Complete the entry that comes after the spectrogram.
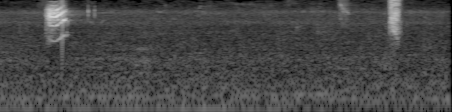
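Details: Female Yellow-bellied seedeater call used to stimulate males: one loud, sharp, high chirp, followed after three seconds by a fainter, shorter note, with low hiss throughout.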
